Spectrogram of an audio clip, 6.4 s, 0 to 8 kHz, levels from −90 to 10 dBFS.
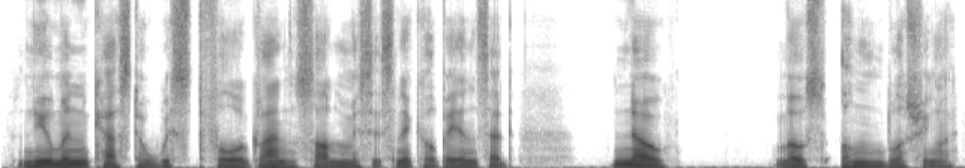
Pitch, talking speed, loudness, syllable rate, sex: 95 Hz, 120 wpm, -21 LUFS, 4.4 syllables/s, male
